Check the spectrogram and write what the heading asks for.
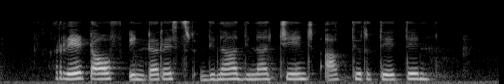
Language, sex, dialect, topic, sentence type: Kannada, female, Dharwad Kannada, banking, statement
